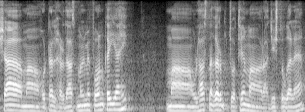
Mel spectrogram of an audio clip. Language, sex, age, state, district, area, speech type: Sindhi, male, 30-45, Maharashtra, Thane, urban, spontaneous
